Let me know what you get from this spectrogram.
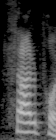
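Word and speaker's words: θάλπω: 때도 있죠 2th 바랍니까 쌀 퍼 이렇게 발음을 해야 되는데 이 단어의 뜻은 소중히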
